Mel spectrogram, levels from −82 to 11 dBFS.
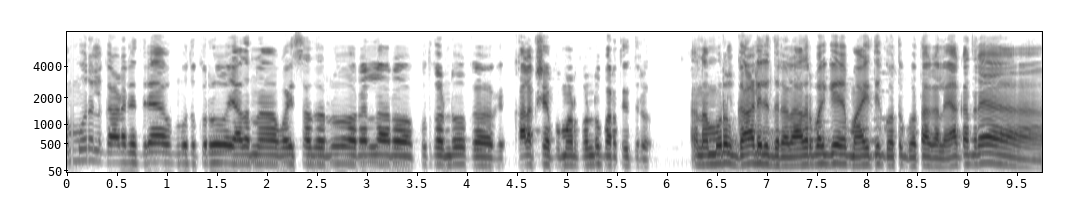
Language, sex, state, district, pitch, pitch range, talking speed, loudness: Kannada, male, Karnataka, Bellary, 145 Hz, 135-155 Hz, 130 wpm, -16 LUFS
